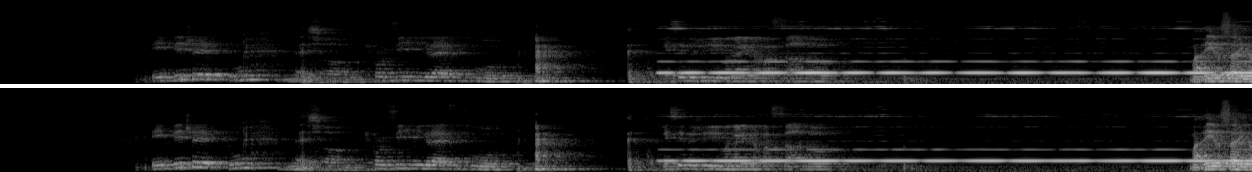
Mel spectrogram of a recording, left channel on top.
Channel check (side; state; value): both; normal; correlation 0.75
